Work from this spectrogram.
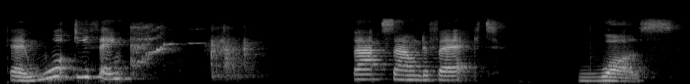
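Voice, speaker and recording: A woman with an English accent teaching an interactive online drama workshop, giving clear instructions and encouraging pupils as she repeats their answers. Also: medium pitch, big pitch swings, extremely slow, sharp tone. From Manchester, UK. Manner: clear step-by-step instructions to children. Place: room, online video lesson. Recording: echoey room sound.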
